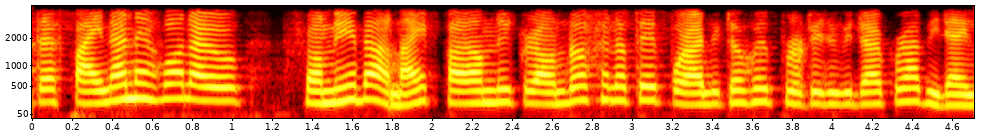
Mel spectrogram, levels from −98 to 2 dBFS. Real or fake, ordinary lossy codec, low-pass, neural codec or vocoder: fake; none; 3.6 kHz; codec, 16 kHz, 1 kbps, X-Codec, HuBERT features, trained on LibriSpeech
